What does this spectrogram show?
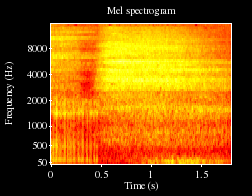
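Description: Deep, panting breaths repeat, one heavy exhale flowing into the next with a steady, breathy rhythm and no talking, as a person hyperventilates with long, intense, deep breaths.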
